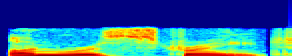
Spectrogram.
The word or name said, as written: unrestraint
